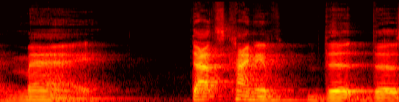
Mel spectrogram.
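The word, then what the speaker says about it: मैं: the end of it it's kind of nasalized so if you hold your nose and say May that's kind of the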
